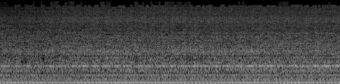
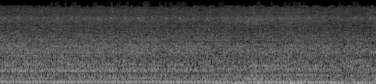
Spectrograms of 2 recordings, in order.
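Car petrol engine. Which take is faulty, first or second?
second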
